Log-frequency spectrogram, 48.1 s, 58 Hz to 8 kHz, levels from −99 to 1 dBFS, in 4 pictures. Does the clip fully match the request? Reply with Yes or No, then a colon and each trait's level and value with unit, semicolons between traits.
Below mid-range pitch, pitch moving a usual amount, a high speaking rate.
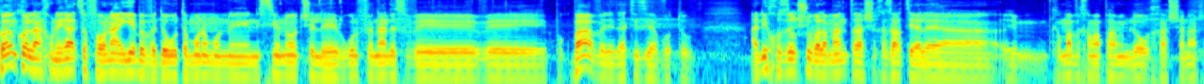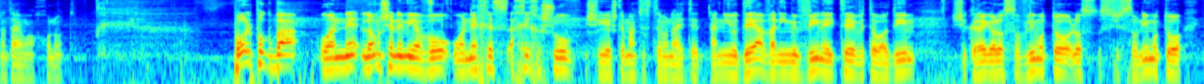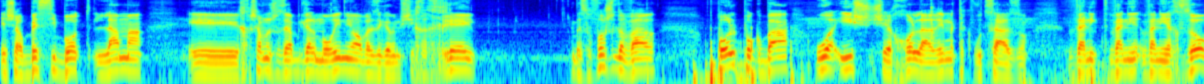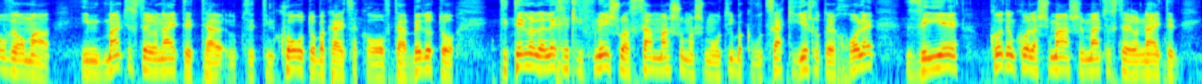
Yes: low, 115 Hz; average, 4.7 semitones; fast, 155 wpm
